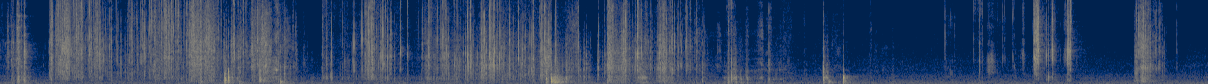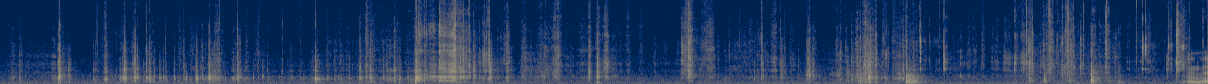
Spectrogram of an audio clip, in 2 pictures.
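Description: Thin clear plastic packaging bags crinkling and rustling in irregular bursts as items are pulled out of them, with a few sharp clicks and knocks in between.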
